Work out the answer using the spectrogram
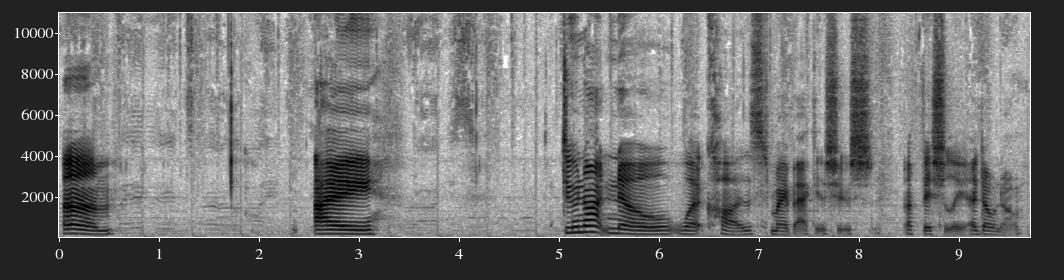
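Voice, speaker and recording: A streamer in her 30s speaks very slowly in a low, expressive voice that sounds pushed and bright, pausing often as she shares personal stories in a casual, rambling, sweary chat. There's background music.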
